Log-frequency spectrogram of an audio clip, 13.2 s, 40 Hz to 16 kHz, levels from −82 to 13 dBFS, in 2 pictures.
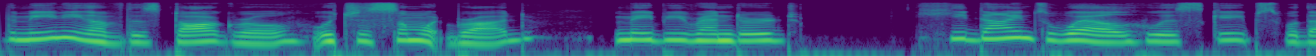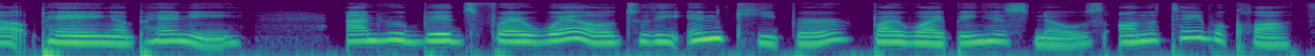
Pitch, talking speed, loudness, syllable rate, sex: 200 Hz, 155 wpm, -17 LUFS, 4.6 syllables/s, female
